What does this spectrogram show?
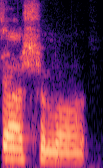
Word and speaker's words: axolotl: It's axolotl. What? In the actual Maztec language, you pronounce the X with the ch.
